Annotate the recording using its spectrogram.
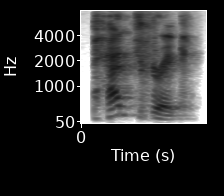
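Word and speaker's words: Pádraic: But I know a couple of other Irish people that have actually looked at that and said that it's said as Patrick. As in Patrick with a D.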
